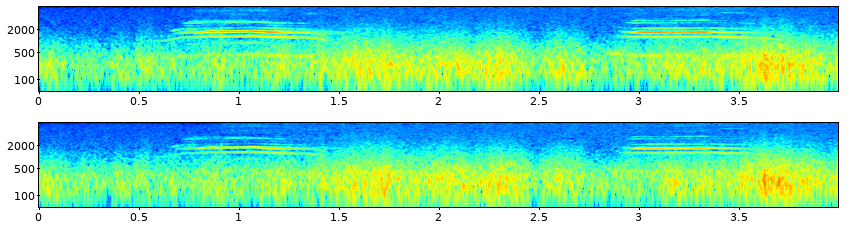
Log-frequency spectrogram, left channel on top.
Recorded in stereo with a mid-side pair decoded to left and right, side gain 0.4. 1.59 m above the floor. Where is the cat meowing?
70° left; by 3.8 s 45° left.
